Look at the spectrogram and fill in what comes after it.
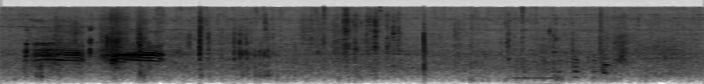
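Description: A bird calling in two short bursts of quick repeated notes in the first second and a half, followed by scattered light clicks.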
